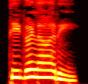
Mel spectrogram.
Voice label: "ತಿಗಳಾರಿ", Kannada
